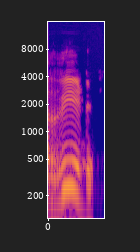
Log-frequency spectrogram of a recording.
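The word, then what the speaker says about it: read: तो रीड, रीड मैंने होता है पढ़ना। रीड का दूसरा रूप रीडे रहता है और स्पेलिंग सेम रहेगा लेकिन उच्चारण बदल जाएगा। इसको पढ़ेंगे रीड और इसको पढ़ेंगे रेड।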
